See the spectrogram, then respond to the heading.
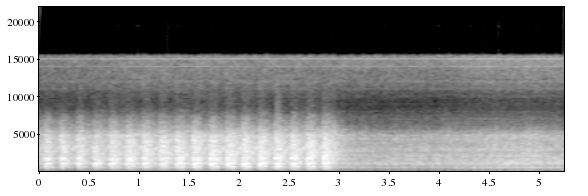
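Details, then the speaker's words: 2013 Chevrolet Colorado Z71 2.5 diesel, 5-speed, cranking: starter spins the engine in an even rhythm of about three beats a second but it never fires; crank no-start with no stored PCM codes. "อาการของคันนี้มาคือสตาร์ทไม่ติดนะครับสตาร์ทไม่ติดอ่าอันนี้ลูกค้านะล่างรถมาเลยครับถึงอู่เลยนะ"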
